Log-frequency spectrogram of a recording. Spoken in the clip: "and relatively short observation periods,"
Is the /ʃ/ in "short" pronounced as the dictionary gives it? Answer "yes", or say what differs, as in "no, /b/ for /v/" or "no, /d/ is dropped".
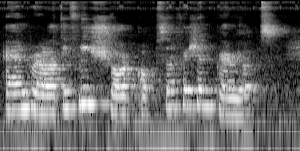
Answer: yes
